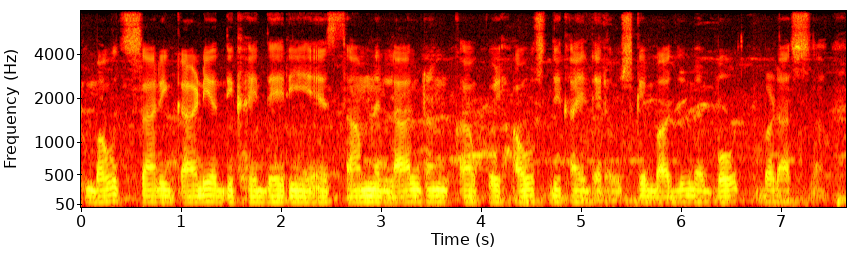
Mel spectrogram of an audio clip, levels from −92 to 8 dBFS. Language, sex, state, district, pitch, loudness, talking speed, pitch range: Hindi, male, Rajasthan, Bikaner, 85 Hz, -16 LUFS, 190 wpm, 85-90 Hz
